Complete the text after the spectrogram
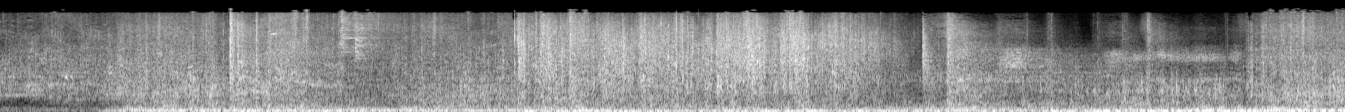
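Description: A deep rumbling roar builds and continues.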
